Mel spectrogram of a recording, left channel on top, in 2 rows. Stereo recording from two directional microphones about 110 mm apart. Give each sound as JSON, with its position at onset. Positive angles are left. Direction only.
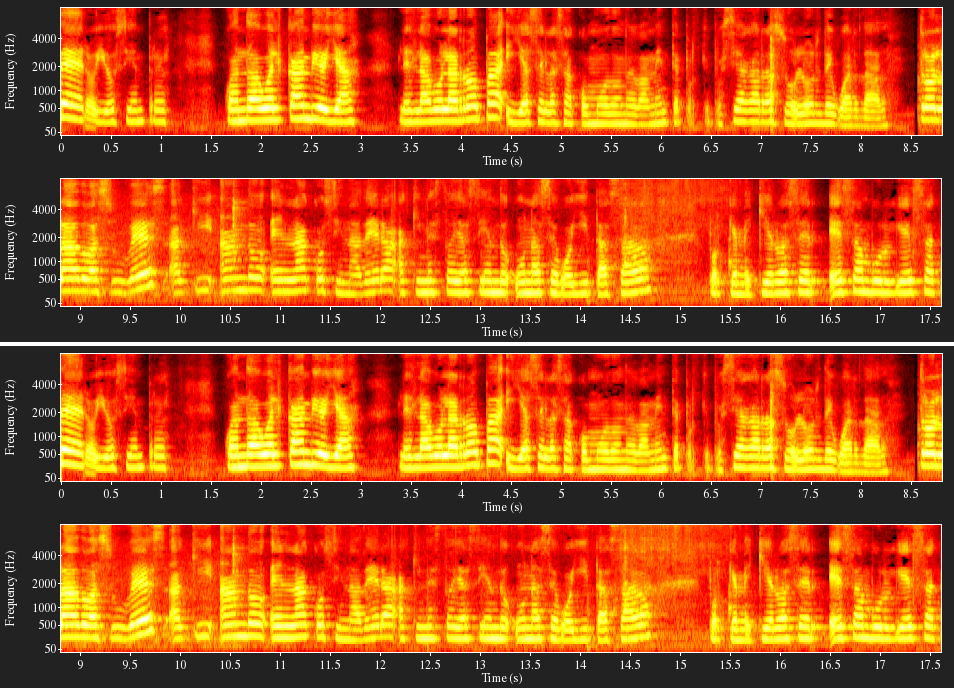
{"t": 0.0, "sound": "speech", "side_deg": -25}
{"t": 0.4, "sound": "a woman's voice", "side_deg": -5}
{"t": 6.7, "sound": "speech", "side_deg": -40}
{"t": 7.2, "sound": "a woman's voice", "side_deg": -25}
{"t": 8.5, "sound": "a woman's voice", "side_deg": -35}
{"t": 11.1, "sound": "speech", "side_deg": -25}
{"t": 11.8, "sound": "speech", "side_deg": 20}
{"t": 12.4, "sound": "speech", "side_deg": 35}
{"t": 14.4, "sound": "speech", "side_deg": 20}
{"t": 15.5, "sound": "speech", "side_deg": 35}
